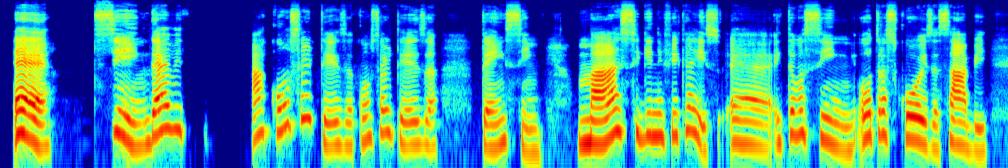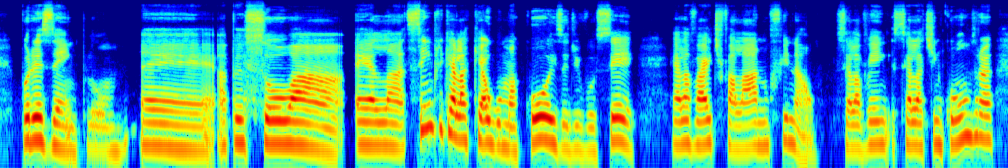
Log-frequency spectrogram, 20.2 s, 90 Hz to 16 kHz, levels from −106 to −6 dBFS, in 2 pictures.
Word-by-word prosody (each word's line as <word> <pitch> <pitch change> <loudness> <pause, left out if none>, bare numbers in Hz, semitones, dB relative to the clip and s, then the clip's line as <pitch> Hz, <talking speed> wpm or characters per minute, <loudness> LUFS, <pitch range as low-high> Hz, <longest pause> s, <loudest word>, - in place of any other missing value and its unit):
É, 220 -9 +9 0.4
sim, 210 -10 -1
deve 295 +3 +4 0.7
ah, 255 +2 0
com 280 +5 -2
certeza, 190 - -4
com 215 +4 -6
certeza 195 -9 -5 0.4
tem 175 +2 -2
sim, 155 -7 -8 0.3
mas 200 +8 +5
significa 245 +2 -2
isso. 165 - -5
Eh, 190 -3 -2
então, 230 +6 -3
assim, 200 -10 -4
outras 240 +1 0
coisas, 200 -8 +2
sabe? 170 -6 +1 0.4
Por 215 +1 +3
exemplo, 170 -5 0 0.2
eh, 175 -3 -4
a - - -7
pessoa 190 -5 +2
ela 185 -2 0
sempre 310 +1 -2
que 270 - -3
ela 220 -3 +6
quer - - -1
alguma 185 -4 -1
coisa 205 -1 +4
de 165 +1 -15
você, 170 +5 -2 0.4
ela 195 +1 0
vai 190 0 +2
te - - -16
falar 170 +2 -3
no 185 0 -10
final. 205 +1 -9 0.2
Se 180 - -11
ela 170 0 -2
vem, 190 +3 -8
se - - -8
ela 185 -1 0
te 195 - -13
encontra 220 +4 -2
195 Hz, 135 wpm, -24 LUFS, 180-230 Hz, 0.7 s, É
